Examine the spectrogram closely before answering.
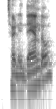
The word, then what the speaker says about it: Tonidandel: I'm joined by Jamie Brown and Tonidandel. Is that pronounced correctly?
